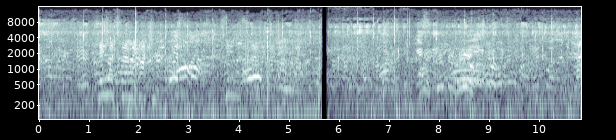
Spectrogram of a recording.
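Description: Chatter and calls of people on the beach courts, with occasional short slaps of a volleyball being bumped and set during a rally. The sound cuts out for an instant just past halfway.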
